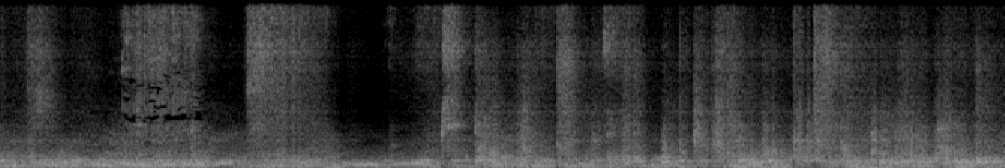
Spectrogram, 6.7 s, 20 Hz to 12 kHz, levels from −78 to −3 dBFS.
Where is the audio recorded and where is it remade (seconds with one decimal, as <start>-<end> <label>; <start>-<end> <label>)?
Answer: 0.0-0.6 remade; 0.6-1.4 recorded; 1.4-6.7 remade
